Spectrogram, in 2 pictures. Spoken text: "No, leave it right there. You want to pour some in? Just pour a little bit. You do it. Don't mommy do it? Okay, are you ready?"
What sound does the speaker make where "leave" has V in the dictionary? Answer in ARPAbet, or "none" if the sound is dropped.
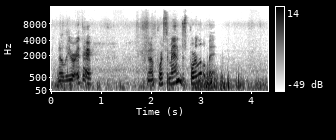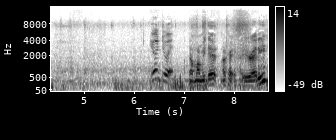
none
